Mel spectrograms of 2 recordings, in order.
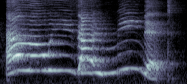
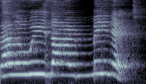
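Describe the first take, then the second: First: Very high, loud mimicking shout; child shouting back. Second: High, very loud shout; angry tutor shouting. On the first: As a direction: shout it back even higher, holding the name. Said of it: "And then I shout". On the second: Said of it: "And then he shouts". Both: A narrator's reading.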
